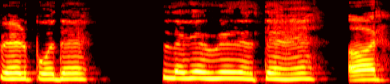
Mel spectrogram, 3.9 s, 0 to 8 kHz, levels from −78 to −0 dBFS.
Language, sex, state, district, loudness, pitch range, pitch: Hindi, male, Bihar, Lakhisarai, -14 LUFS, 190-210 Hz, 200 Hz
